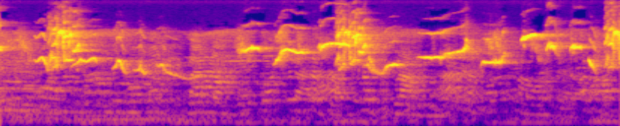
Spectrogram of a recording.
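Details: Kacer, or Oriental magpie-robin, kept at a breeding farm in Indonesia, a 'pastol' tutoring song: bright whistled notes, downward-sliding slurs and quick twittering, phrases bunched into loud bursts with short gaps.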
